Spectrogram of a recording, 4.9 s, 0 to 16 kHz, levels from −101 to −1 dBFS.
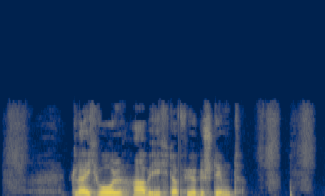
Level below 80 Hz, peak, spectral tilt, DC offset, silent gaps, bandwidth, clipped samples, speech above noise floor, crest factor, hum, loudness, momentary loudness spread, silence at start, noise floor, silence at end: -58 dBFS; -4 dBFS; -8 dB/octave; under 0.1%; none; 7.4 kHz; under 0.1%; 40 dB; 18 dB; none; -21 LUFS; 11 LU; 1.1 s; -60 dBFS; 1.4 s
